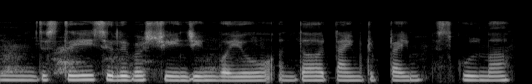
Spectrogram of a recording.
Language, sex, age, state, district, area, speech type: Nepali, female, 30-45, West Bengal, Jalpaiguri, urban, spontaneous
